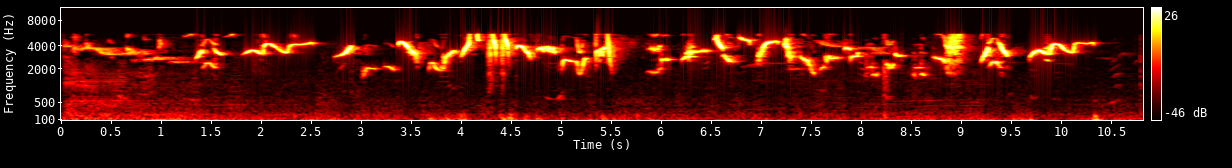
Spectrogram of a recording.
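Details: Oriental magpie-robin song used as a lure to get stressed birds singing: a fast, high, varied run of sweet whistles, slurs and chirps, loud and nearly continuous for about ten seconds, with a faint low hum beneath.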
